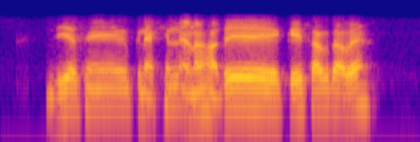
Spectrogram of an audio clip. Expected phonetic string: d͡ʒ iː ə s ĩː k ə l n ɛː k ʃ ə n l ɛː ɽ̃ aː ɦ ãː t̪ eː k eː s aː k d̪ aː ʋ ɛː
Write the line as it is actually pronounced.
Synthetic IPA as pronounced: d͡ʒ iː ə s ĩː k ə n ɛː k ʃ ə n l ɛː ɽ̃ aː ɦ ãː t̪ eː k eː s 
